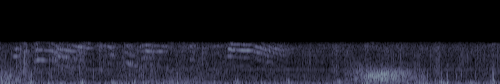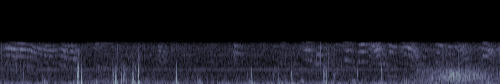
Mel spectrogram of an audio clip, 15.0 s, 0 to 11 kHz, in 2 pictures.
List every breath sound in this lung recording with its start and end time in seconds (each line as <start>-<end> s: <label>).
5.04-6.73 s: inhalation
13.56-15.00 s: inhalation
